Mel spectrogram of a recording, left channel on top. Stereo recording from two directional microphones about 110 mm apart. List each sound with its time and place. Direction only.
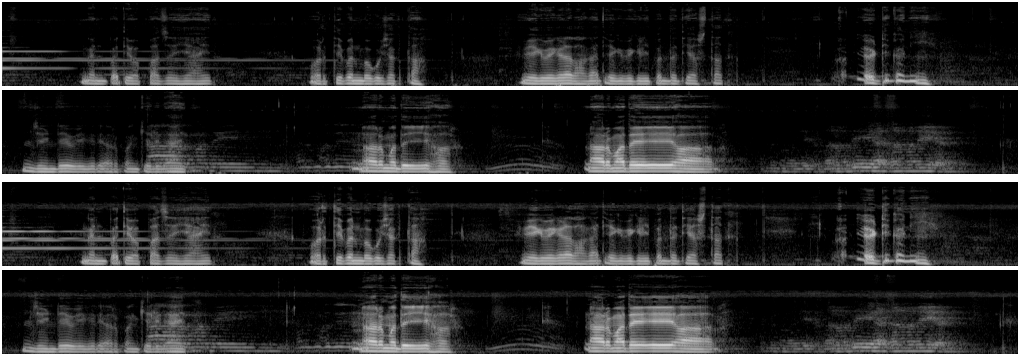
0.8 s speech: 10° left (ahead or behind); by 2.1 s 25° left (ahead or behind)
2.8 s speech: 10° left (ahead or behind); by 4.3 s 30° left (ahead or behind)
5.2 s speech: 50° left (ahead or behind)
6.1 s speech: 40° left (ahead or behind)
6.5 s speech: 30° left (ahead or behind)
8.1 s speech: 5° left (ahead or behind); by 9.4 s 25° left (ahead or behind)
10.5 s speech: 45° left (ahead or behind)
13.7 s speech: 10° left (ahead or behind)
14.5 s speech: 40° left (ahead or behind)
16.0 s speech: 25° left (ahead or behind)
